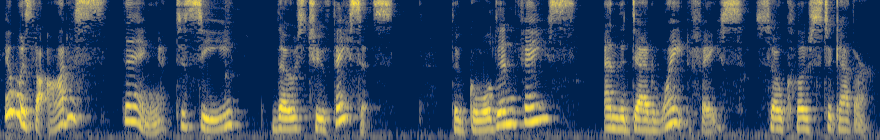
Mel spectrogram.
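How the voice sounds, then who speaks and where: A middle-aged woman narrates a children's book like a teacher reading to a class. Her delivery is deliberate and dramatic, with slow pacing and lively swings in pitch. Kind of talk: expressive children's story read-aloud. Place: small wood-ceilinged room indoors. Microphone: handheld phone at arm's length.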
